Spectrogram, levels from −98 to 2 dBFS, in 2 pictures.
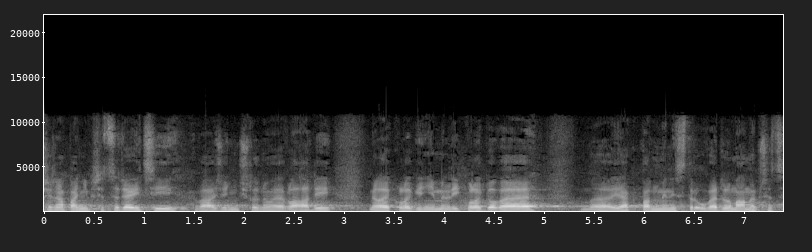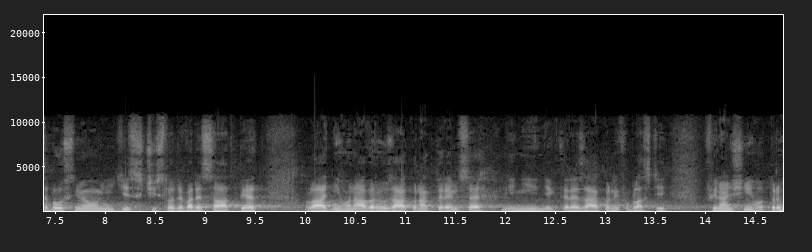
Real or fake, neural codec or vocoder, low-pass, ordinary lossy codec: real; none; 10.8 kHz; AAC, 48 kbps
